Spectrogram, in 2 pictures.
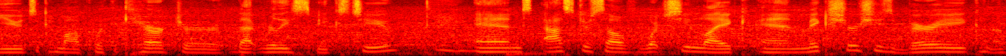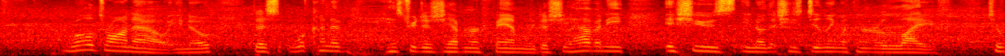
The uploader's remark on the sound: Live from SIBF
